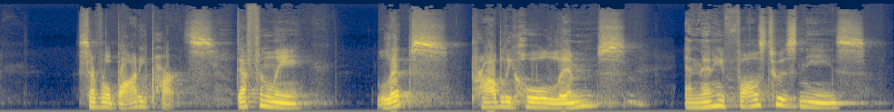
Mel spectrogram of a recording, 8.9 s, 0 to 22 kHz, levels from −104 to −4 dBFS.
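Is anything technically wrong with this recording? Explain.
Yes, there is hard clipping at 0.92 to 1.69 s, 4.86 to 4.96 s and 5.32 to 5.72 s. The speech level overran a stage's maximum by about 6, 7 and 4 dB, flattening the peaks. The flat tops add high harmonics, heard as crackly fuzz on loud syllables.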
